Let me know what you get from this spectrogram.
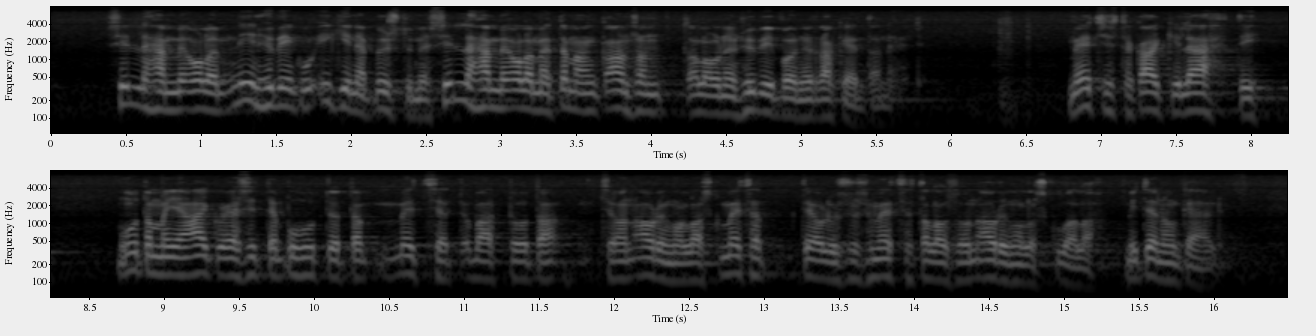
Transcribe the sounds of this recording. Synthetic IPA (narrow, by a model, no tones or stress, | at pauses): silːæhæmmeolemniːnhyʋiŋkuʔikinæpyst̪ymːesilːæhæmmeolemːet̪æmæŋkɑnsɑnt̪ɑloˑnenhyʋiʋʋoˑinirɑkḛnt̪ɑnḛːt̪ | met̪sist̪ækɑˑikːilæht̪i | muːt̪ɑmijɑɑikojɑsit̪ːempuhut̪ːiːjjot̪ːɑmet̪sæt̪oʋɑt̪t̪uot̪ɑseonɑˑuriŋːolːɑskumet̪sæt̪eolːˑisuːsjmet̪sæt̪ɑlosonɑˑuriŋːolːɑskuɑlɑ̰mit̪enoŋkæˑyny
